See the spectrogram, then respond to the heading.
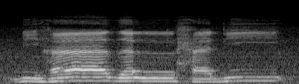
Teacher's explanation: di-nya dipanjangkan 2 harokat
